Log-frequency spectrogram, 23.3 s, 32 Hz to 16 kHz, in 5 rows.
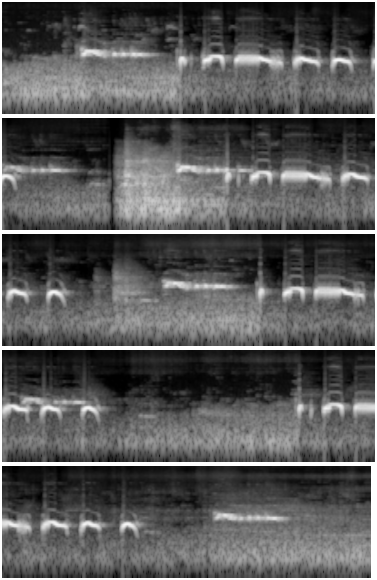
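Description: Spotted dove (derkuku) cooing in its 'kuk 3' song style: about five repeated phrases, each a held higher coo followed by a quick run of five or six shorter, lower coos. A brief loud burst of rustling noise comes about six seconds in.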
